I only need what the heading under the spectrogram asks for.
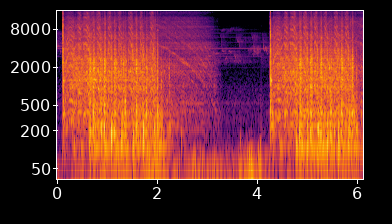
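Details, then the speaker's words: Seat Leon Mk2 2.0 TDI on first cold start after fitting a reconditioned starter motor: two bursts of harsh, uneven cranking with a falling whine between them, never firing; faulty starter motor. "why does that sound so weird"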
